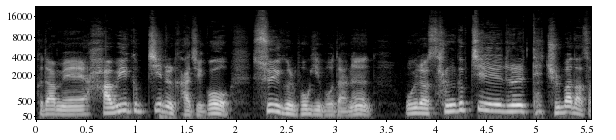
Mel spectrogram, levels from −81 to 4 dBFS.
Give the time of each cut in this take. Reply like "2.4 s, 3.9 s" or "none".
none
